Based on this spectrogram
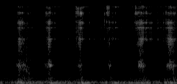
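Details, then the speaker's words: Used SAB Goblin RAW 700 nitro helicopter main shaft turned by hand: rough gritty rasping bursts, about three a second, from Loctite contaminating both main bearings, one side less bad; head was glued with Loctite, shaft marked; main bearings need replacing. "Both sides are the same. This side, not as bad. But that's where that grittiness was coming."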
